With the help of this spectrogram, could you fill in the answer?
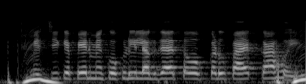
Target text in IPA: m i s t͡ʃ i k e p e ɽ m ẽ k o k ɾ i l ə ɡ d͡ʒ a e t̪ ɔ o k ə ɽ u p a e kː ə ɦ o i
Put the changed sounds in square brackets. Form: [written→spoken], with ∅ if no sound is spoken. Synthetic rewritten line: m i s t͡ʃ i k e p e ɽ m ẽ k o k [ɾ→ɽ] i l ə ɡ d͡ʒ a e t̪ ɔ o k ə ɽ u p a e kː [ə→a] ɦ o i

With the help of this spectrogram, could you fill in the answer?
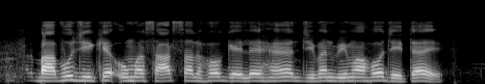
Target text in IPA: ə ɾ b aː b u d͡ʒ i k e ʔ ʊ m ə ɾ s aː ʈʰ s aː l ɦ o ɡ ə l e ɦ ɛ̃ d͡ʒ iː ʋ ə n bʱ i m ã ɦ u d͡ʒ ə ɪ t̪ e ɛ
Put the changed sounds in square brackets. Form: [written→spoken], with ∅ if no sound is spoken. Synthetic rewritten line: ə ɾ b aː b u d͡ʒ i k e ʔ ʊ m ə ɾ s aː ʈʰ s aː l ɦ o ɡ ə l e ɦ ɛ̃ d͡ʒ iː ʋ ə n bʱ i m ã ɦ [u→o] d͡ʒ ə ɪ t̪ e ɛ

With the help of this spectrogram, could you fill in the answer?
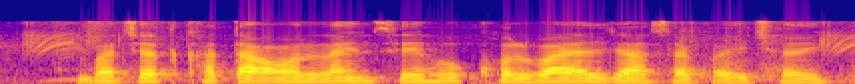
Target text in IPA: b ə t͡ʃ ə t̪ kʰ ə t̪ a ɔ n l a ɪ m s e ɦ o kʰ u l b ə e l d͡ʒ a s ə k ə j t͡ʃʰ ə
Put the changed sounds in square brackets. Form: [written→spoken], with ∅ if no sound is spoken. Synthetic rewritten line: b ə t͡ʃ ə t̪ kʰ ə t̪ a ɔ n l a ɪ [m→n] s e ɦ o kʰ [u→o] l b [ə→a] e l d͡ʒ a s ə k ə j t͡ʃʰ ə

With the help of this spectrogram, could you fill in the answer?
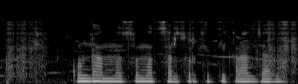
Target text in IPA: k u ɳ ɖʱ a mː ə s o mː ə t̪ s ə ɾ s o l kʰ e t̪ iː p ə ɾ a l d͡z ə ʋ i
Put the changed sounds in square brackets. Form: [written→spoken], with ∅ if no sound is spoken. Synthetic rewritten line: k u ɳ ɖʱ a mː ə s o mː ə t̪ s ə ɾ s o [l→ɾ] kʰ e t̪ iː [p→k] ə ɾ a l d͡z [ə→a] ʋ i

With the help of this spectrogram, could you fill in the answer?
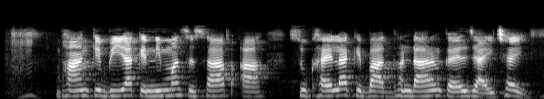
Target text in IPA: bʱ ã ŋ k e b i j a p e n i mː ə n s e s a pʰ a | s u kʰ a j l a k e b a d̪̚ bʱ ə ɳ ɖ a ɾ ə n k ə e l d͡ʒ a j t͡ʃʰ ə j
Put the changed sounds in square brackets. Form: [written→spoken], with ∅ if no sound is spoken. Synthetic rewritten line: bʱ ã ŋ k e b i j a [p→k] e n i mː ə n s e s a pʰ a | s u kʰ a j l a k e b a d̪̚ bʱ ə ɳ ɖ a ɾ ə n k ə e l d͡ʒ a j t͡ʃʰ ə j

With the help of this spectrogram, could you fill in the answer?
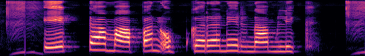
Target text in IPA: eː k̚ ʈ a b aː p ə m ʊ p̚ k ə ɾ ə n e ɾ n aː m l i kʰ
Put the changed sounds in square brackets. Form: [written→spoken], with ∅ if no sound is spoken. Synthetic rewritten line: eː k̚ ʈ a [b→m] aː p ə [m→n] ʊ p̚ k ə ɾ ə n e ɾ n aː m l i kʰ

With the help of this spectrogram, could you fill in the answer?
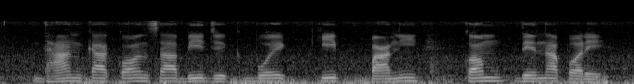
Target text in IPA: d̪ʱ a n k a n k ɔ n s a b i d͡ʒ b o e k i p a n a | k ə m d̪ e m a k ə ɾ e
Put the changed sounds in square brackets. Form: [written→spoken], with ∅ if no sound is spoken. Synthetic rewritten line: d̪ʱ a n k a [n→∅] k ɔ n s a b i d͡ʒ b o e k i p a n [a→i] | k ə m d̪ e [m→n] a [k→p] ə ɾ e

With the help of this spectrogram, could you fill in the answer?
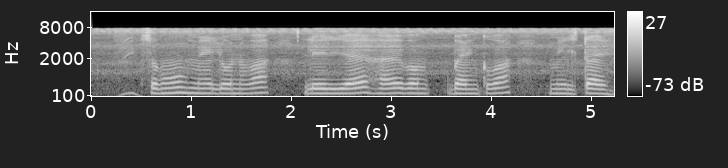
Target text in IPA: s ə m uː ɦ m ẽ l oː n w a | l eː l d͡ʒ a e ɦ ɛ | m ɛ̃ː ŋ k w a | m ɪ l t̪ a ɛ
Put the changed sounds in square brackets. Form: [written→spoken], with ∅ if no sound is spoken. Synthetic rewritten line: s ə m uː ɦ m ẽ l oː n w a | l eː l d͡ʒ a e ɦ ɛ | [m→b] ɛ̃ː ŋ k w a | m ɪ l t̪ a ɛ

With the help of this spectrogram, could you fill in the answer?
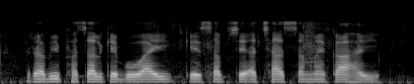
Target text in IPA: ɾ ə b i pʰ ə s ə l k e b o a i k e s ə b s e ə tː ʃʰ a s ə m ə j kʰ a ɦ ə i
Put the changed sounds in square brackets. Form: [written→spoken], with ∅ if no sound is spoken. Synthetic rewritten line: ɾ ə b i pʰ ə s ə l k e b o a i k e s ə b s e ə tː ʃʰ a s ə m ə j [kʰ→k] a ɦ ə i

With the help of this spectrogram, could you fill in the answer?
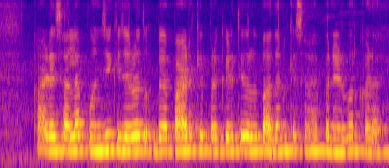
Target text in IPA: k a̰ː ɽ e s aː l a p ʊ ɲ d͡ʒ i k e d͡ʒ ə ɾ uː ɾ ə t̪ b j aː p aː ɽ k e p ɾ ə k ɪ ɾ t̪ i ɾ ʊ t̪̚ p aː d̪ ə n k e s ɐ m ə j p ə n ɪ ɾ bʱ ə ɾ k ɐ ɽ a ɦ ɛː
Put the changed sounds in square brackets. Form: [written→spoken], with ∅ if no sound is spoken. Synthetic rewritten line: k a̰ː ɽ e s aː l a p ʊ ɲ d͡ʒ i k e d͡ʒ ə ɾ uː ɾ ə t̪ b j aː p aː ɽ k e p ɾ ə k ɪ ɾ t̪ i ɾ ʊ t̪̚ p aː d̪ ə n k e s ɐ m ə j p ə n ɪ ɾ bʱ ə ɾ k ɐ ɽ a ɦ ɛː

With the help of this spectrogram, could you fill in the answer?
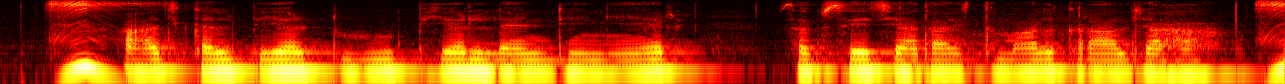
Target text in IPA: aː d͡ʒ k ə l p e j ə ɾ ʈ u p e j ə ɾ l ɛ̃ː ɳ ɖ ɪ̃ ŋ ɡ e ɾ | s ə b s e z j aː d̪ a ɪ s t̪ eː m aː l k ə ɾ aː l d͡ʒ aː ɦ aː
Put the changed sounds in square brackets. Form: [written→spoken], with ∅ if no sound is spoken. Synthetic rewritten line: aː d͡ʒ k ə l p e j ə ɾ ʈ u p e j ə ɾ l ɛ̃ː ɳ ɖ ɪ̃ ŋ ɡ e ɾ | s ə b s e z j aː d̪ a ɪ s t̪ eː m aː l k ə ɾ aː l d͡ʒ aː ɦ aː

